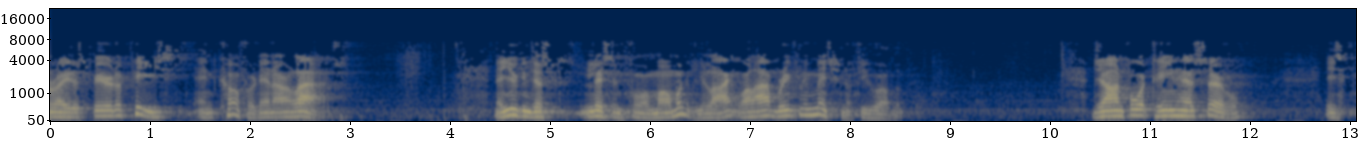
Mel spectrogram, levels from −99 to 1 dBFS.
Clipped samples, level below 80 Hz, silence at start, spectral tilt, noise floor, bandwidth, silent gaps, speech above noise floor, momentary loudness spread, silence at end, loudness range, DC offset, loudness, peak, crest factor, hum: under 0.1%; -76 dBFS; 0 s; -4.5 dB/octave; -73 dBFS; 7.6 kHz; none; 35 dB; 14 LU; 0.05 s; 4 LU; under 0.1%; -38 LUFS; -16 dBFS; 24 dB; none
